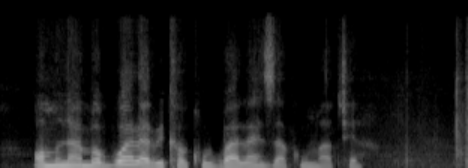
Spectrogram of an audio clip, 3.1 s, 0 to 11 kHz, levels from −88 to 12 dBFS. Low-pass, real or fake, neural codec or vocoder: 9.9 kHz; fake; codec, 16 kHz in and 24 kHz out, 0.8 kbps, FocalCodec, streaming, 65536 codes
